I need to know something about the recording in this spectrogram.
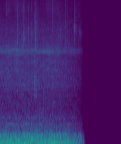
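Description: Steady low hum and hiss of room and microphone background noise, with a faint high whine, that cuts off suddenly to dead silence near the end.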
